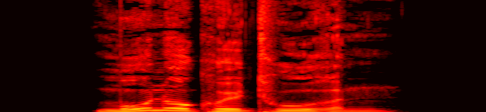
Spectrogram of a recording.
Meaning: plural of Monokultur
- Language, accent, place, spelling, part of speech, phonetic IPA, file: German, Germany, Berlin, Monokulturen, noun, [ˈmoːnokʊlˌtuːʁən], De-Monokulturen.ogg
